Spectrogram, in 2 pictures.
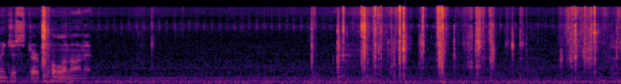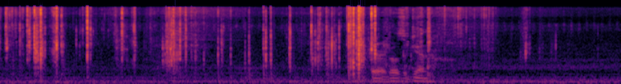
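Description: A hand rubs and smooths plastic film against a metal surface, with soft crinkling and squeaks.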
